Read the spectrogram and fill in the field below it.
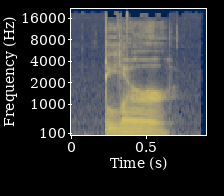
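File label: "blur", English, American accent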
